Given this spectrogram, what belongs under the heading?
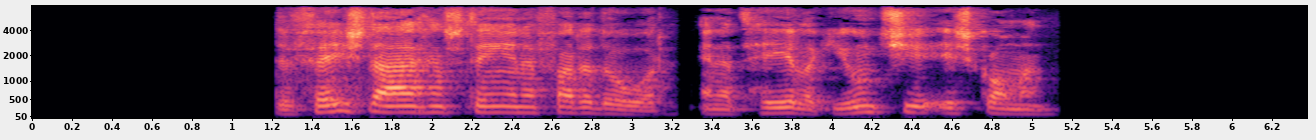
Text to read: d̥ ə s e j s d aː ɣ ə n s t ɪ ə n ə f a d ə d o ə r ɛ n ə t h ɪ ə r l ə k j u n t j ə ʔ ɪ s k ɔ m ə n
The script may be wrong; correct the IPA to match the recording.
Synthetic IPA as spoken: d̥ ə f e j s d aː ɣ ə n s t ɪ ə n ə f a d ə d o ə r ɛ n ə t h ɪ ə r l ə k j u n s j ə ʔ ɪ s k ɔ m ə n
